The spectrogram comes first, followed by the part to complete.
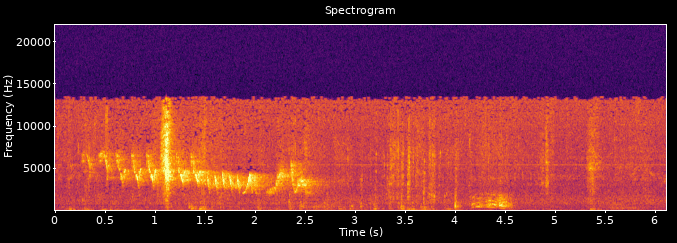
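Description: A wild bird singing a fast trill of high chirps over the first half, then a short yip from the playing cocker spaniel puppies about four seconds in.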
